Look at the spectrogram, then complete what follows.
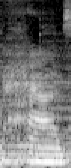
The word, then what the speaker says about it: has: Oh, the word as is in the word has. As, has. And that S likes to make a Z sound in as.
